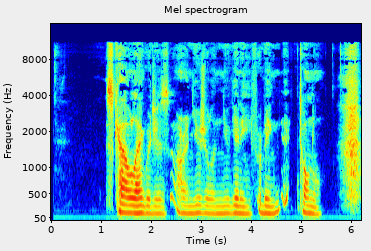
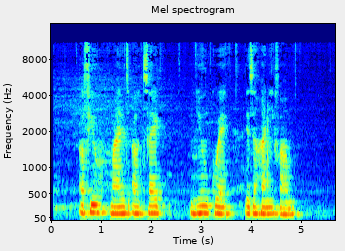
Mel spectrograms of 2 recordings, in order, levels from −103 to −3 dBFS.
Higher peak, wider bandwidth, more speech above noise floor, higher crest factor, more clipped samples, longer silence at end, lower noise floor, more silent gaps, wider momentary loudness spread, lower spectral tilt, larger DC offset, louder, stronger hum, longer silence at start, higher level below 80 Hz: first, -2 dBFS vs -12 dBFS; about the same, 11.5 kHz vs 11.5 kHz; first, 47 dB vs 38 dB; first, 22 dB vs 16 dB; neither; second, 0 s vs 0.7 s; first, -70 dBFS vs -64 dBFS; neither; first, 14 LU vs 11 LU; second, -4 dB/octave vs -7 dB/octave; neither; first, -23 LUFS vs -27 LUFS; neither; first, 1.1 s vs 0.1 s; about the same, -58 dBFS vs -58 dBFS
